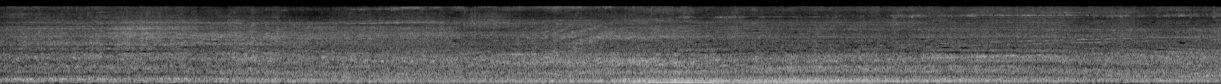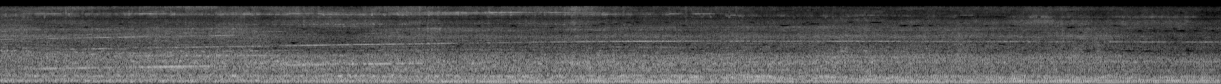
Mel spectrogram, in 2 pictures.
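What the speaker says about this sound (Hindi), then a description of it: "किस तरीके से जो हेलीकॉप्टर है वो अब यहाँ से उड़ान भरने वाला है" A helicopter takes off with a loud, sustained engine roar and a high turbine whine that swells slightly midway, steady from start to end with no speech.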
